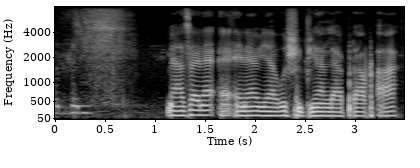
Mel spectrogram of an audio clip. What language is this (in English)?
Kashmiri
